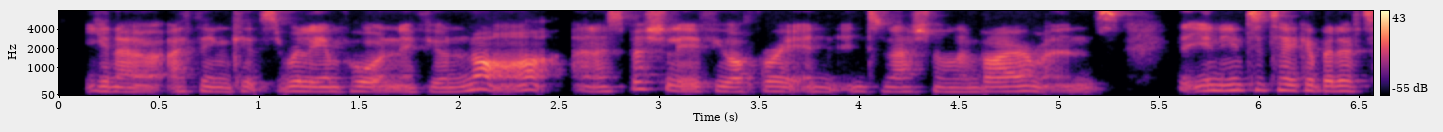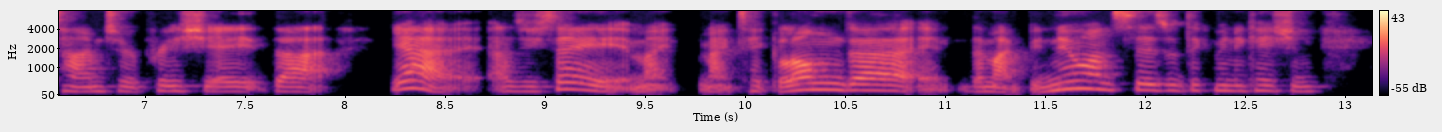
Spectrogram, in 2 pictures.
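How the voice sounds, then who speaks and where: Against a quiet background, a woman with a British accent talks at a very fast pace, her fairly low voice showing vocal fry and ordinary pitch variation. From Britain. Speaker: podcast host and recruiter. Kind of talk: podcast interview.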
